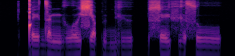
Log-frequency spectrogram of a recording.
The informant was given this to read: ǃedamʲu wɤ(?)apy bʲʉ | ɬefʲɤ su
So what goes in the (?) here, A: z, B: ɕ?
B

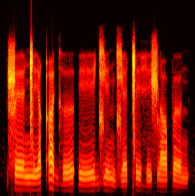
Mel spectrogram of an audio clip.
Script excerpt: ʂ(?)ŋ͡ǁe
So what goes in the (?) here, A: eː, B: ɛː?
B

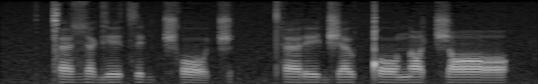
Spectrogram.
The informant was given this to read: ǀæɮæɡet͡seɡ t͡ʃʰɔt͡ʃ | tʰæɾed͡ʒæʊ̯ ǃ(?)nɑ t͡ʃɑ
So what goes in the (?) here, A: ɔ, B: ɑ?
A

